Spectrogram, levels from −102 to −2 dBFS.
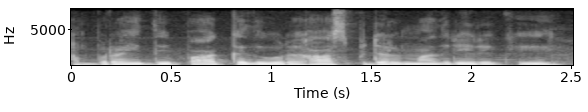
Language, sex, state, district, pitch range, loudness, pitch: Tamil, male, Tamil Nadu, Kanyakumari, 125-140 Hz, -14 LUFS, 135 Hz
